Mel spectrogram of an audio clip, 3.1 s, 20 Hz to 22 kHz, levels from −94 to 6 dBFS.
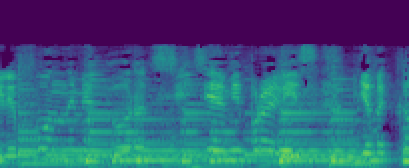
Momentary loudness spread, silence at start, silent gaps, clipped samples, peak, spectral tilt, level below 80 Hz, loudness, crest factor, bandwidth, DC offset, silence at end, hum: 5 LU; 0 s; none; under 0.1%; -4 dBFS; -5.5 dB/octave; -48 dBFS; -22 LUFS; 18 dB; 7.4 kHz; under 0.1%; 0 s; none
